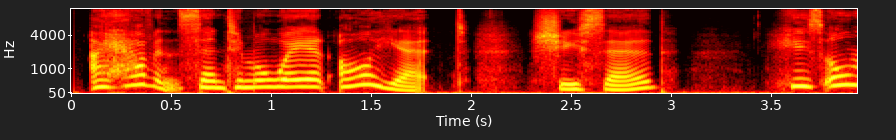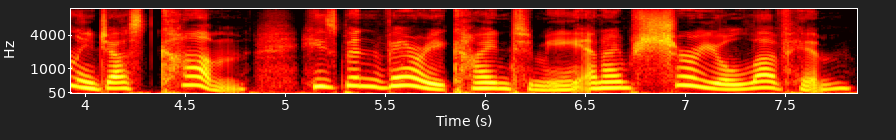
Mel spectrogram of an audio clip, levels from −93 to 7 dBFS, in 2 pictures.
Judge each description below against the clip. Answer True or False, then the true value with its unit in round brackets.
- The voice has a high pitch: True (250 Hz)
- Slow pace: False (200 wpm)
